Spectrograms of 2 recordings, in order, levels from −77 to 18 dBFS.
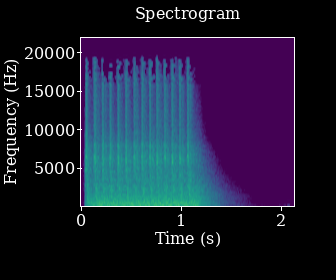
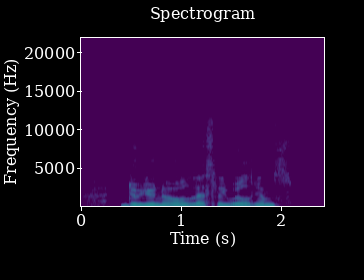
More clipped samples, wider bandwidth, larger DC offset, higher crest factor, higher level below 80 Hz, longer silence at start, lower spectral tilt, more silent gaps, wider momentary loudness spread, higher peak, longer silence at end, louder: neither; first, over 20 kHz vs 12.5 kHz; neither; about the same, 14 dB vs 16 dB; first, -36 dBFS vs -68 dBFS; second, 0.05 s vs 0.2 s; second, -3.5 dB/octave vs -7.5 dB/octave; neither; about the same, 7 LU vs 8 LU; first, -4 dBFS vs -26 dBFS; first, 0.75 s vs 0.35 s; first, -14 LUFS vs -42 LUFS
